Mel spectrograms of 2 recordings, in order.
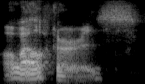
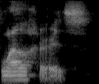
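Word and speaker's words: Oelkers: It's O-E-L-K-E-R-S. Welkers. Welkers. I think it's Welkers. Because that's usually what O-E makes.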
